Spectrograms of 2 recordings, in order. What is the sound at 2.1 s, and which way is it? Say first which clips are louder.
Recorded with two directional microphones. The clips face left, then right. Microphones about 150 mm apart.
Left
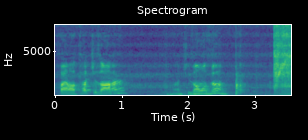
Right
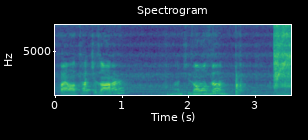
Speech: even; 10° left (ahead or behind).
